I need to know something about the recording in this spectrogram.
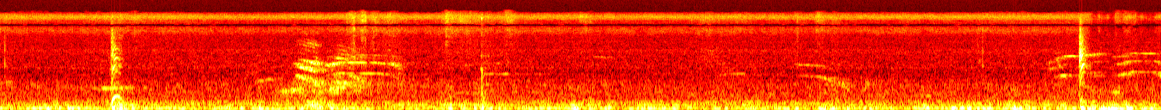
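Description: Near silence, with faint, brief gliding animal calls about two and a half seconds in, again about six seconds in and near the end, and a single soft click a little under a second in.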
